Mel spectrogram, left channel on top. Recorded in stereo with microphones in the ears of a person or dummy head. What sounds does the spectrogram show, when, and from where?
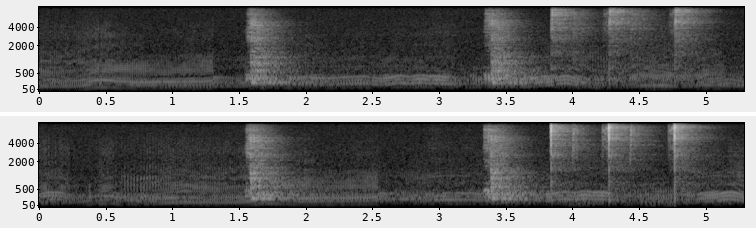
1.5 s chopping: 75° right (ahead or behind), 1.6 m
3.8 s scissors: 75° right (ahead or behind), 1.0 m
